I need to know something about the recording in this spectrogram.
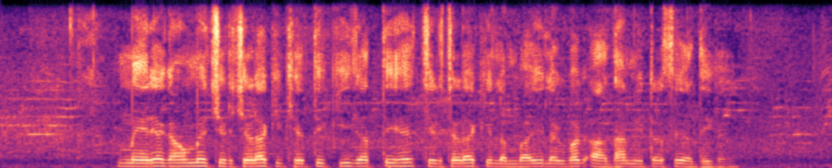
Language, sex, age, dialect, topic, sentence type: Hindi, male, 18-24, Kanauji Braj Bhasha, agriculture, statement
